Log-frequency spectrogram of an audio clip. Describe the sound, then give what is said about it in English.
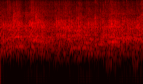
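Congregation clapping hands during a church service, a dense steady patter of many hands at moderate level with no pauses, carrying on throughout without any talking heard. “Clap your hands and shout to the Lord.”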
